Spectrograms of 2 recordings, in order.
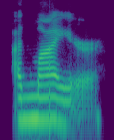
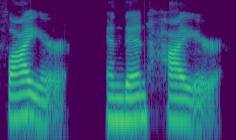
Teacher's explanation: we also have the ai plus the schwa sound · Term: triphthong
